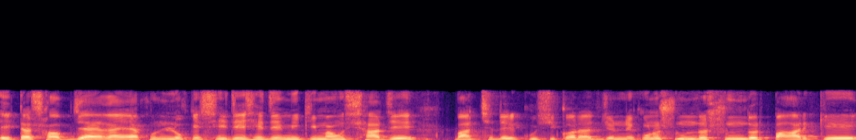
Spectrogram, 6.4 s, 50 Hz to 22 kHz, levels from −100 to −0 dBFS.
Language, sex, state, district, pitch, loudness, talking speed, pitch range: Bengali, male, West Bengal, North 24 Parganas, 145 Hz, -15 LUFS, 175 wpm, 140-155 Hz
